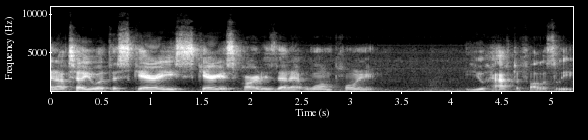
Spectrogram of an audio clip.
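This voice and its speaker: Here a man talks with a Mexican accent. His pace is moderate. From Mexico, Ciudad Juarez, Chihuahua. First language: Spanish. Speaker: actor. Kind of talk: interview. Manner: conversational.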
